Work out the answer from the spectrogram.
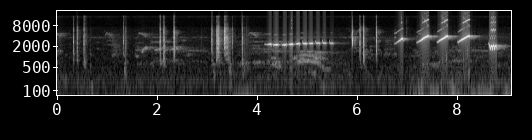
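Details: White-rumped shama in top singing form, with loud chatter and sharp whistles used to provoke other shamas into singing: sparse clicks, then a rapid even trill for over a second, followed by a series of loud rising whistled sweeps and a final lower note.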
